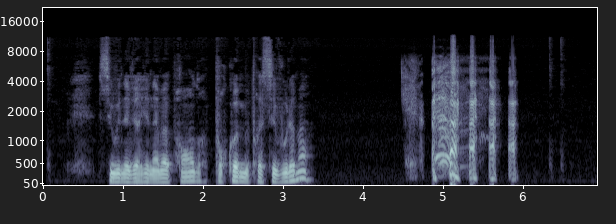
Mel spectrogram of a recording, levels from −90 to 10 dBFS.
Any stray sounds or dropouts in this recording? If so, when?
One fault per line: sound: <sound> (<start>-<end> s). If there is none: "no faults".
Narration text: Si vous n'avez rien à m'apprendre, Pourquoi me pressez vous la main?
sound: laugh (4.5-5.9 s)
